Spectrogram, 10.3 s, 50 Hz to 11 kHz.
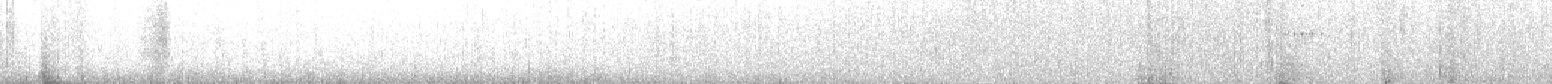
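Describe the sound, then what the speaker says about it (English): Steady rain falls in the video game The Last of Us Part 1, a broad hiss that continues throughout with a few sharper splashes or thuds near the start and toward the end. "This rain ain't gonna do us any good."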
